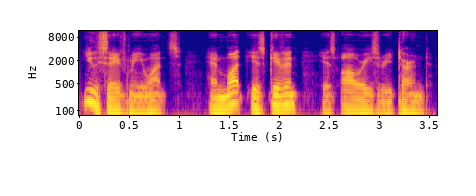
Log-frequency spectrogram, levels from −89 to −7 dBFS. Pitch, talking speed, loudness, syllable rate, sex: 100 Hz, 185 wpm, -17 LUFS, 5.3 syllables/s, male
